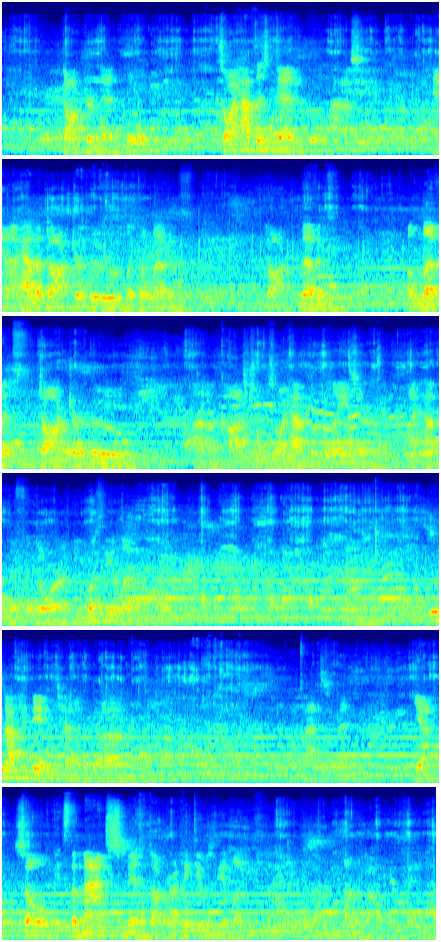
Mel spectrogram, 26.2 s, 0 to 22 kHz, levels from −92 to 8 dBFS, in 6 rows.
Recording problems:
room echo; slight; dies away in 0.6 s
off-mic speech; somewhat distant
household noises; loud; throughout; 7 dB below the speech
murmuring crowd; loud; throughout; 8 dB below the speech
background music; faint; throughout; 25 dB below the speech

